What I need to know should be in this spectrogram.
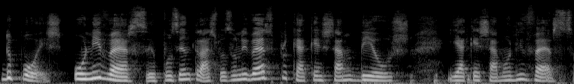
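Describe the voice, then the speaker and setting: In a strong northern Portuguese accent, a woman speaks at a moderate pace and medium pitch, her dark, mellow tone carried by lively intonation. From northern Portugal. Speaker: online wellbeing coach. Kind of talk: casual live stream chat with viewers. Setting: live stream with headphones. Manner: calm, soothing.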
